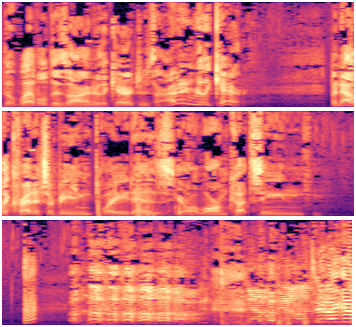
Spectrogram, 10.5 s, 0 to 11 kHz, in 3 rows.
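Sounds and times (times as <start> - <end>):
speech: 0.0 - 2.5, 3.3 - 8.1
short buzzy fart against the microphone: 7.2 - 7.5
laughter: 7.7 - 10.1.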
